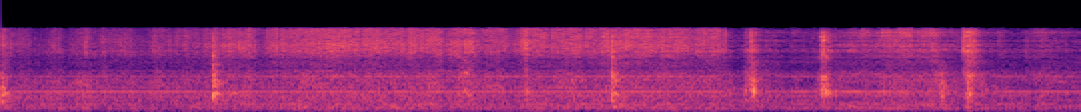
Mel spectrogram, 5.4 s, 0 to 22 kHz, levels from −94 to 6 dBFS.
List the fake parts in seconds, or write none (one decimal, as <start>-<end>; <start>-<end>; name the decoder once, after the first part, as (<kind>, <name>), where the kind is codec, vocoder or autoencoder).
3.6-5.4 (codec, SNAC)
